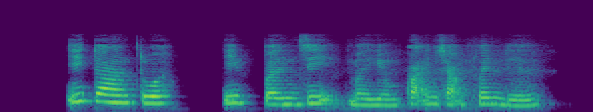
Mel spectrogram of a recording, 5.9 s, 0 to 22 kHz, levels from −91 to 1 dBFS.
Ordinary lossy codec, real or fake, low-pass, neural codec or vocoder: AAC, 32 kbps; fake; 7.2 kHz; codec, 16 kHz in and 24 kHz out, 1 kbps, XY-Tokenizer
